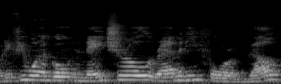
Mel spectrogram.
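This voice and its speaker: A man with a non-native accent is heard with audible room echo. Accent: foreign. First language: not English. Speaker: massage therapist. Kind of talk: tutorial. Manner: casual, conversational.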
